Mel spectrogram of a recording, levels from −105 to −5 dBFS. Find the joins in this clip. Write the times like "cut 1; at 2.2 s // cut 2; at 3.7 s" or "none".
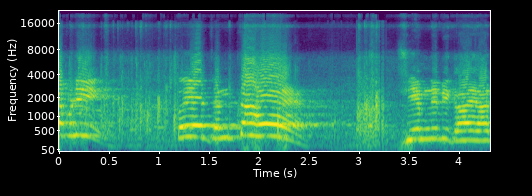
cut 1; at 3.0 s

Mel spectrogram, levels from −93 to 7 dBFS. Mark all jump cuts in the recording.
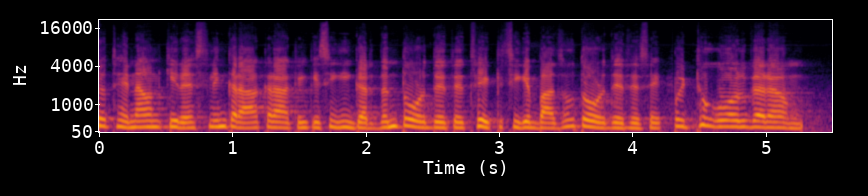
cut 1; at 4.2 s

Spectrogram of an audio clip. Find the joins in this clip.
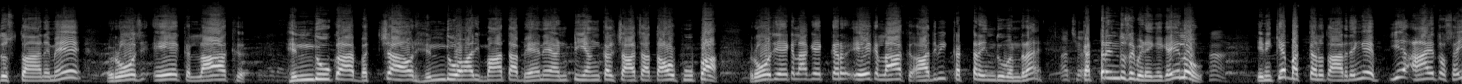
none

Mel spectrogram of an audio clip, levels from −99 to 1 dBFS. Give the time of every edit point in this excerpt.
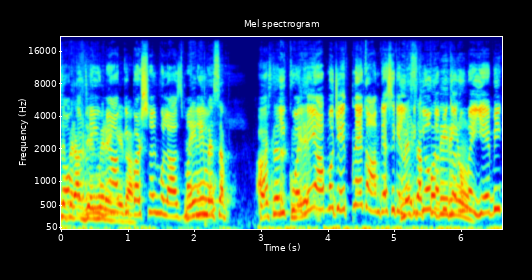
none

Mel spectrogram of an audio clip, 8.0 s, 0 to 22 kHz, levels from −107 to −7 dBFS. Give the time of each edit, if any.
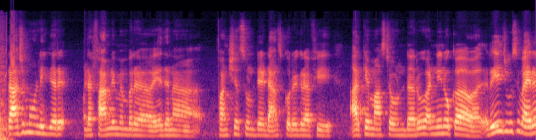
cut 1; at 1.3 s

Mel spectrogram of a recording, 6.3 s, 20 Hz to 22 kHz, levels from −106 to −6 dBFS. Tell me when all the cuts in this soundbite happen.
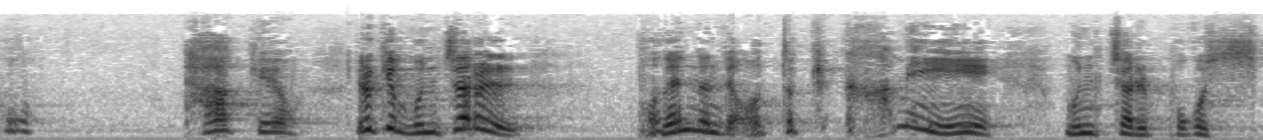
cut 1; at 1.6 s // cut 2; at 5.1 s

